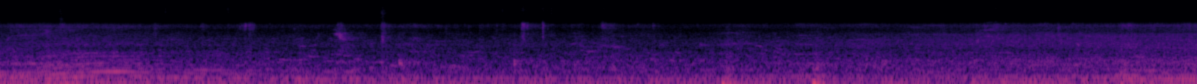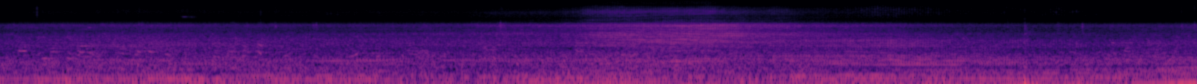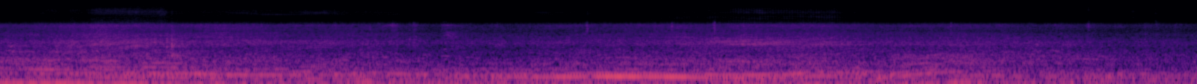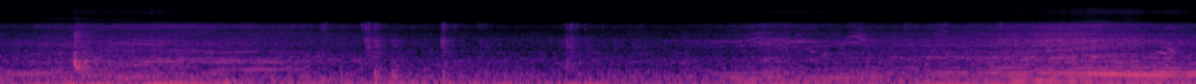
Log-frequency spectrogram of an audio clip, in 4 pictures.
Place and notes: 代天府, Jincheng Township - in front of the temple
in front of the temple, Traffic Sound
